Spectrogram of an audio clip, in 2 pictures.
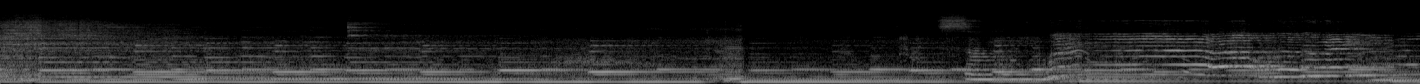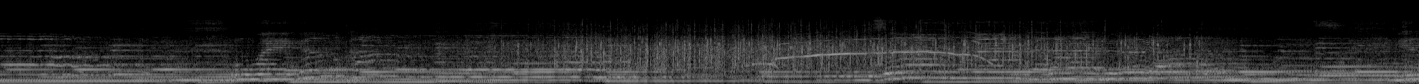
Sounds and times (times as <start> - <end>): Music: 0.0 - 28.3
Female singing: 9.5 - 15.2, 16.5 - 20.7, 22.5 - 27.3, 28.2 - 28.3.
